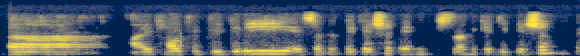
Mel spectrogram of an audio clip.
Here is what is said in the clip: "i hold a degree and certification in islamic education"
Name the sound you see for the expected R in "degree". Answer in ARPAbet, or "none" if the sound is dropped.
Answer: R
